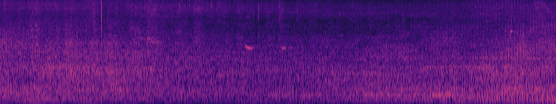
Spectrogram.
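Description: A steady engine hum, growing louder near the end.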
